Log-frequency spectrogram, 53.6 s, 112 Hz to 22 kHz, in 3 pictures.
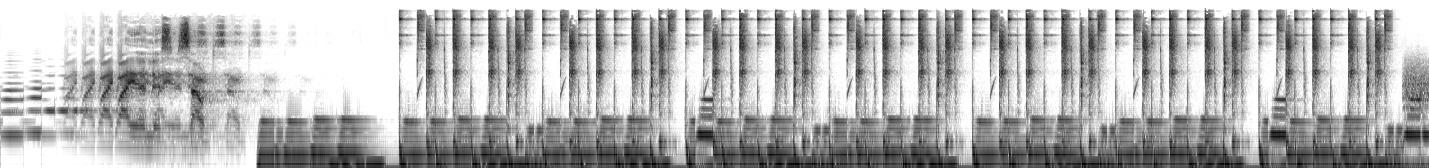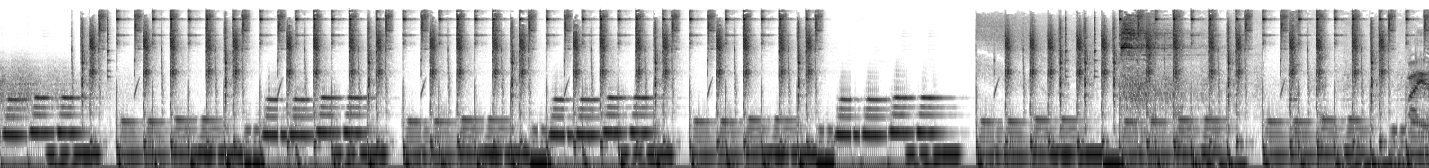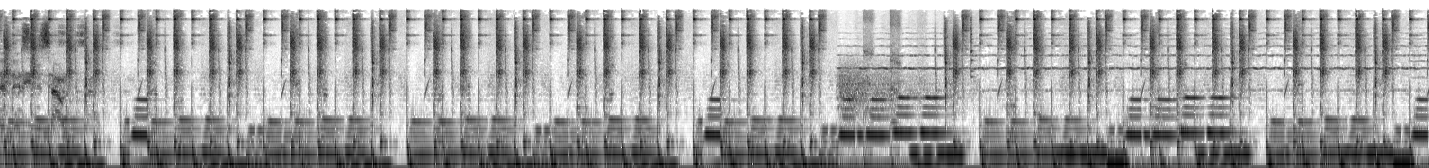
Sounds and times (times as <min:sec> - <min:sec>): Music: 0:00.0 - 0:53.5.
